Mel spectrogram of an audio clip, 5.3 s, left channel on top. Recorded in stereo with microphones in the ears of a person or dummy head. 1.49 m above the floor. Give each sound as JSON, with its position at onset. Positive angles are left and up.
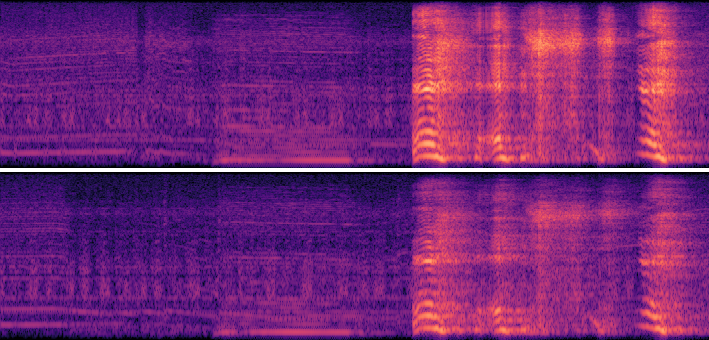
{"t": 1.6, "sound": "a phone buzzing", "side_deg": 70, "distance_m": 7.5}
{"t": 3.1, "sound": "crying", "side_deg": 45, "distance_m": 0.8}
